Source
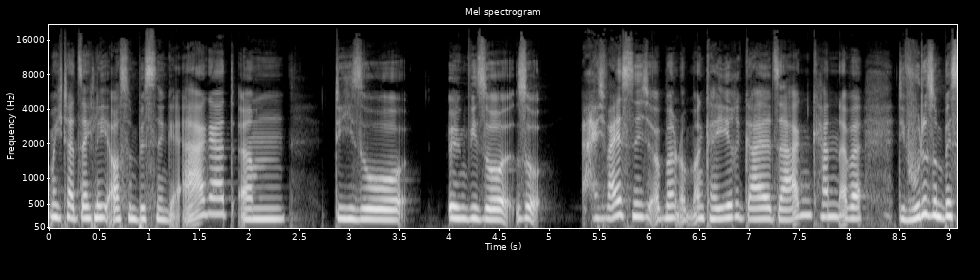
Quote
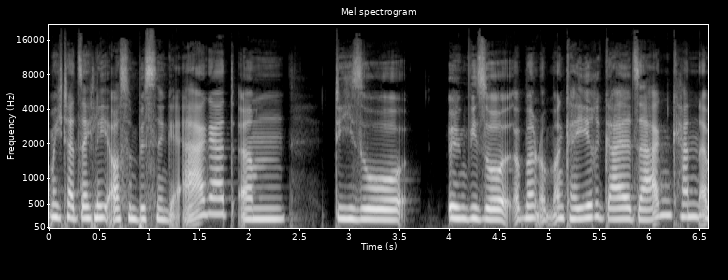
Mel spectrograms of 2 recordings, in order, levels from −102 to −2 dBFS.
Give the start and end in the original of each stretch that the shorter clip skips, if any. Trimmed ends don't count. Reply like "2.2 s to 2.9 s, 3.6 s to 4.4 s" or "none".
4.6 s to 6.0 s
